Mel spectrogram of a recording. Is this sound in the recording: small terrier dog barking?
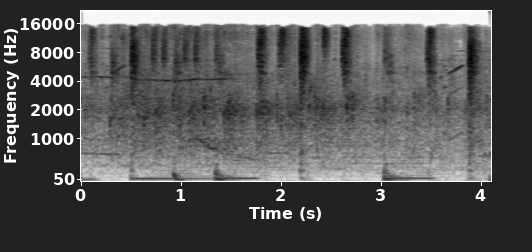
no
